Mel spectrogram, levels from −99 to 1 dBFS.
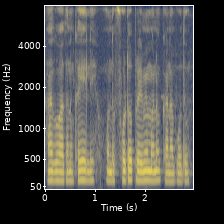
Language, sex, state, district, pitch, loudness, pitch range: Kannada, male, Karnataka, Koppal, 150 Hz, -16 LUFS, 145-155 Hz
